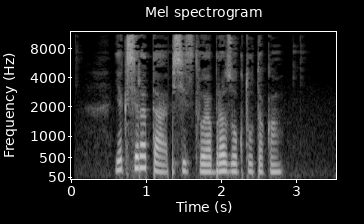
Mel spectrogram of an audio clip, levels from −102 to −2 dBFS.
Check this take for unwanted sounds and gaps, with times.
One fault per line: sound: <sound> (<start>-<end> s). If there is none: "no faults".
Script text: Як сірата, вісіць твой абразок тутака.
sound: dropout (1.3-1.4 s)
